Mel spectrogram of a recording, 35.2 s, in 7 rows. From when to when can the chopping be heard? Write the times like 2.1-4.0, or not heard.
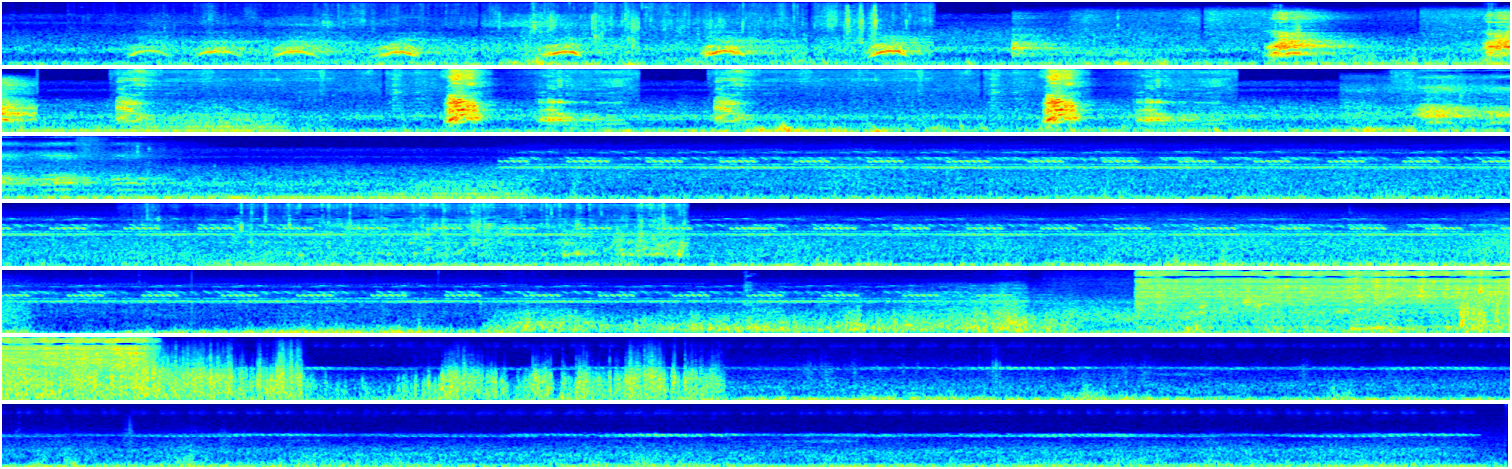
not heard.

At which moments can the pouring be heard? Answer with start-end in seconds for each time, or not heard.
1.7-2.5, 15.4-17.4, 23.9-25.7.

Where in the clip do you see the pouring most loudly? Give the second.
25 s.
